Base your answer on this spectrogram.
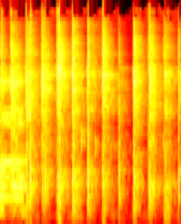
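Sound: clapping applause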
